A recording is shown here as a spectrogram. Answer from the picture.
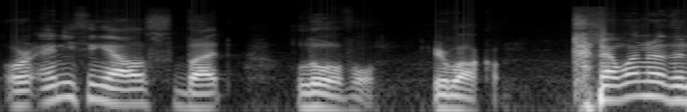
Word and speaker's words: Louisville: And by the way, if you're ever wondering, it's pronounced Louisville. It's not Louisville or anything else, but Louisville.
